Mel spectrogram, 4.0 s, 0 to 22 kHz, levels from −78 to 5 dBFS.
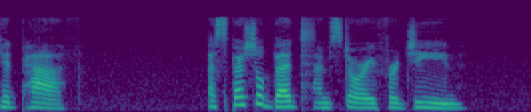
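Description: Across the whole clip the speech has passed through what is likely low-delay AAC compression, AAC-ELD. Its short analysis frames cannot resolve the pitch harmonics finely, and the limited bit budget, which fits a rate of around 32 kbps, leaves too few bits to code them cleanly. The voice therefore sounds plainly rough and grainy, with noise filling the gaps between harmonics and a thin, somewhat synthetic-sounding top band.

From 2.27 to 2.41 s there is AAC frame loss with concealment. Some coded frames never reached the decoder, so it rebuilt the gap by reusing and reshaping the last good spectrum rather than decoding real audio. The missing stretch points to about 80 ms of lost material, which fits four dropped frames. It is heard as a brief smeared, noisy or phasey patch where the speech loses its definition before clean decoding resumes.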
